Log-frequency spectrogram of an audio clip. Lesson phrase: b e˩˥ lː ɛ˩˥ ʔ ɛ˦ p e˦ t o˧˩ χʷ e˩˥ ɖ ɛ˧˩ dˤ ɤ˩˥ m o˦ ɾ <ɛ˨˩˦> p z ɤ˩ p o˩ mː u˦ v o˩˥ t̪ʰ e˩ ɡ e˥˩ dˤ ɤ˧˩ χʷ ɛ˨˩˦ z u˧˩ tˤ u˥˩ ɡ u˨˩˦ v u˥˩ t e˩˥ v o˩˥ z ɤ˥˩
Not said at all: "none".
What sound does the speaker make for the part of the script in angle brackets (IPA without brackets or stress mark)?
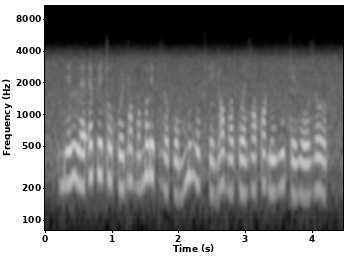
e˨˩˦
